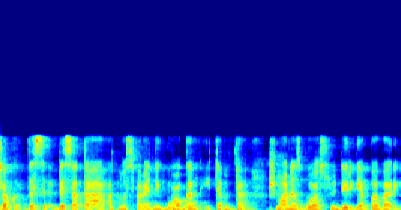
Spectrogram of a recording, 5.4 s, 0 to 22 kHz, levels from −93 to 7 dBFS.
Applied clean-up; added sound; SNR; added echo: neural mask model DeepFilterNet 3.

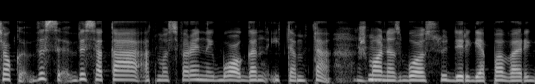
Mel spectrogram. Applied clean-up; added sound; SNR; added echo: none; none; none; none.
